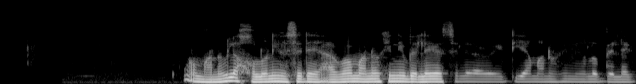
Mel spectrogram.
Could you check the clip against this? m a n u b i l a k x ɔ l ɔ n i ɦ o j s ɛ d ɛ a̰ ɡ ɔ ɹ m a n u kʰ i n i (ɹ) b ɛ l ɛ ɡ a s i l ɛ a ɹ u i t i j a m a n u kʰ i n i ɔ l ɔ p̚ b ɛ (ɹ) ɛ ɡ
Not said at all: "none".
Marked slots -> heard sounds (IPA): none, l

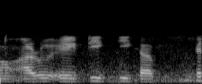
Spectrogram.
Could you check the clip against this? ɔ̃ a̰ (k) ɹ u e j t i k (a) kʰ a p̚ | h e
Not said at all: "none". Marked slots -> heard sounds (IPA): none, i

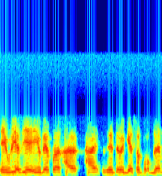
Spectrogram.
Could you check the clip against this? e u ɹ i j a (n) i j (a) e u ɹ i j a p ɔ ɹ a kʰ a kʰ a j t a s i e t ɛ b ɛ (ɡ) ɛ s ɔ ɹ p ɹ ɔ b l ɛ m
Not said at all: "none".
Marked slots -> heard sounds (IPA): d, ɛ, ɡ

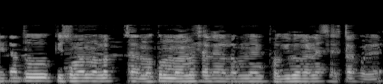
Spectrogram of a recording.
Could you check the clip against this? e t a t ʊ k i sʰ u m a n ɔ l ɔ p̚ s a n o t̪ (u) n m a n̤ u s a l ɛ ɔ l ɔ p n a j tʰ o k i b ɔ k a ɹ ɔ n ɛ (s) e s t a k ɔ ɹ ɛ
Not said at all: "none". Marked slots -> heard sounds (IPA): u, s

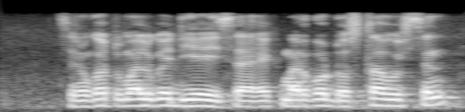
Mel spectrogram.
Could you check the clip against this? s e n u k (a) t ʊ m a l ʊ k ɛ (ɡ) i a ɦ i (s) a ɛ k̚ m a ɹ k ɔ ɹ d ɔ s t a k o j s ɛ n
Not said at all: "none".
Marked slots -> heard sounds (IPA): a, d, s

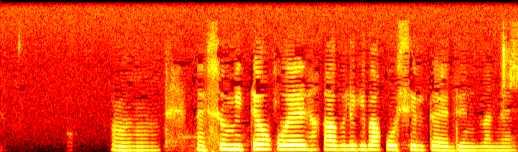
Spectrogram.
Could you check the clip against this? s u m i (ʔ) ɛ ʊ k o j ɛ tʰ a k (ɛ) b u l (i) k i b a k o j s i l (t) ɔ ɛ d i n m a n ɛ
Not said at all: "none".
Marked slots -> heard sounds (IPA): t, a, i, t

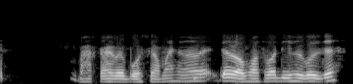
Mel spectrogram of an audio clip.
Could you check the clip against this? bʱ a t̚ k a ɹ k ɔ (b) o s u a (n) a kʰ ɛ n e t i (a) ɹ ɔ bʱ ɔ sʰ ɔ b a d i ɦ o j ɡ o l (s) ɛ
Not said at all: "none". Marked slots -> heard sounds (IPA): b, m, a, z

